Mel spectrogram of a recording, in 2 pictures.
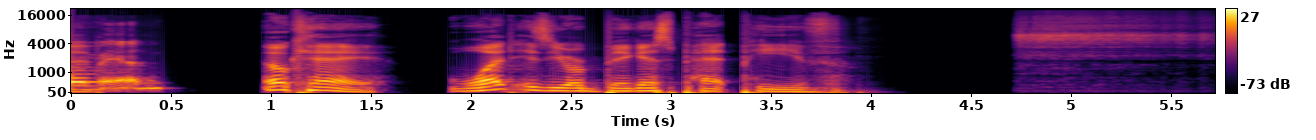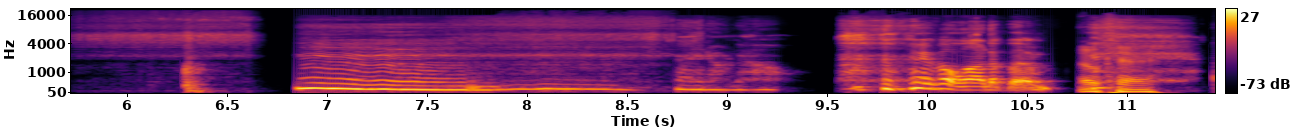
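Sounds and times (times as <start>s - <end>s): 
speech: 0.0s - 3.9s, 6.3s - 11.4s
sharp inhale: 4.8s - 6.7s, 7.8s - 8.8s.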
